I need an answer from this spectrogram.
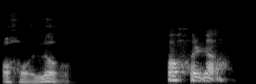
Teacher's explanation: Yeah, because the word ohel should have an O sound on it. So when we lose the holam, we're still going to have the O sound, just a shorter one because it's unstressed. Ohel becomes oholo.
